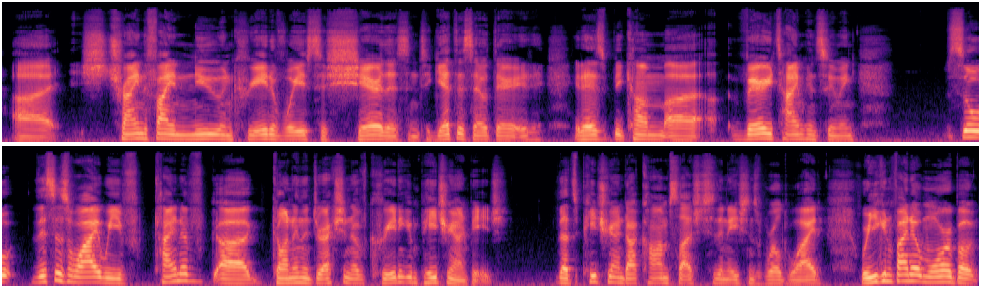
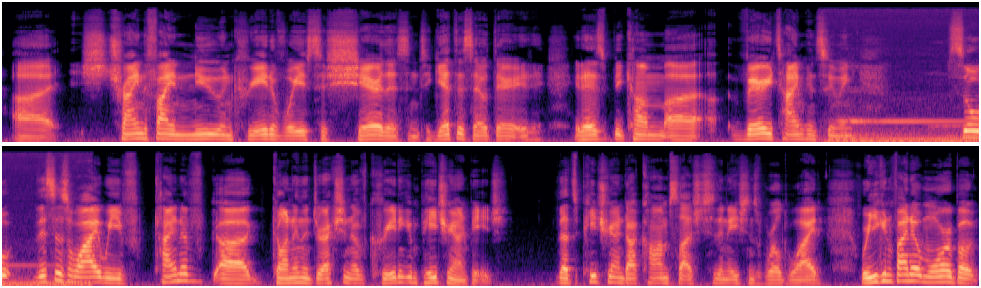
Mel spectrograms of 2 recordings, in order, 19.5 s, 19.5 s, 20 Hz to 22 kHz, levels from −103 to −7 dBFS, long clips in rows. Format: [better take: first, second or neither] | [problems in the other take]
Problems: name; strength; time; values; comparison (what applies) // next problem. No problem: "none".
first | doorbell; faint; from 8 to 11 s; peak 10 dB below the speech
